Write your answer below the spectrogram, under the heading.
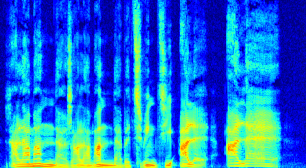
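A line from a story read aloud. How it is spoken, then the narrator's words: Roared in fury. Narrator (German): brüllte der Konrektor Paulmann in höchster Wut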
